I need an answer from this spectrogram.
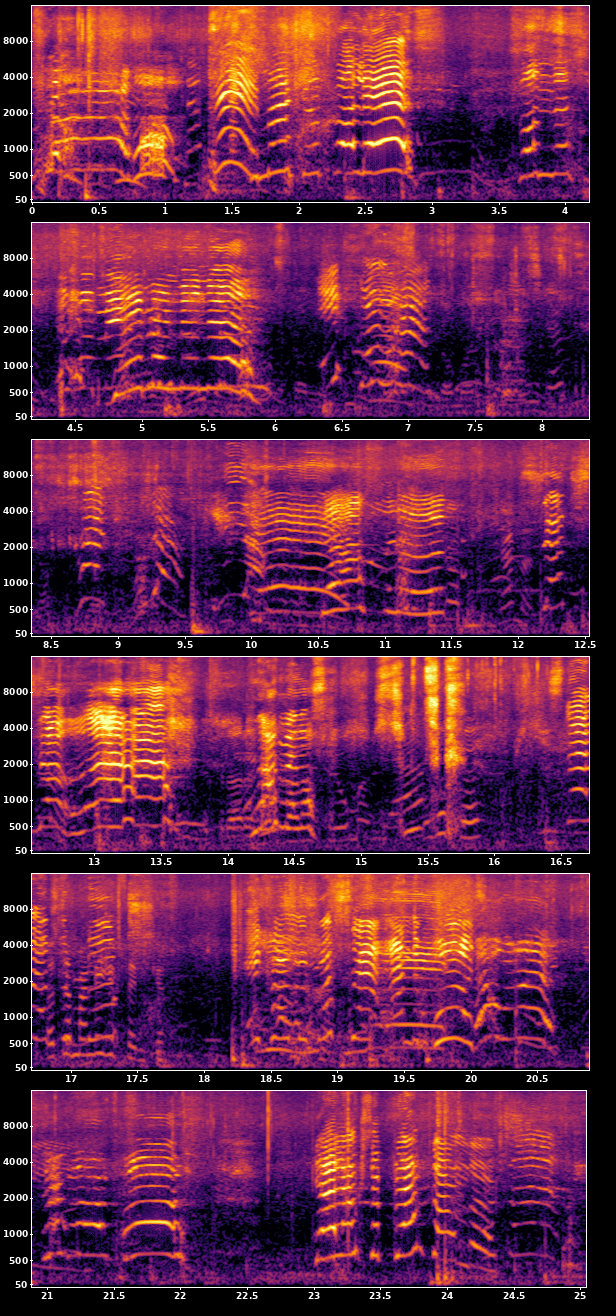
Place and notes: Cadzand, Nederlands - Children playing in a boat
During a very sunny sunday afternoon, children playing in a big pirates boat.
